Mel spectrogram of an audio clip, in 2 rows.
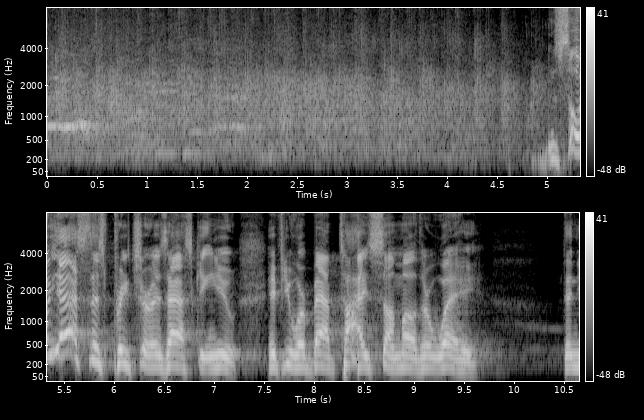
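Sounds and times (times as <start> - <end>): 
audience clapping hands: 0.0 - 5.8
speech: 5.0 - 9.7, 10.5 - 10.6.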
